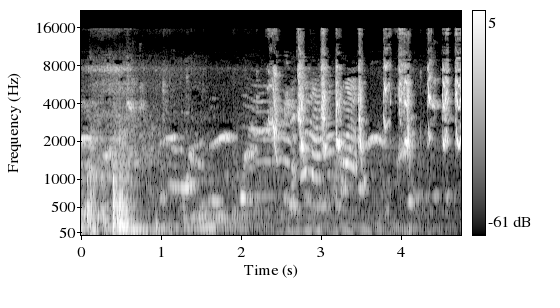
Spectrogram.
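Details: Magpie-robin singing: after a brief human voice at the start, a run of varied whistled and chirping phrases with sharp clicking notes, rising and falling, fills the rest of the recording.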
